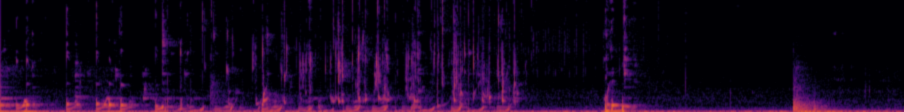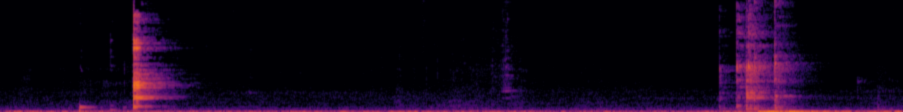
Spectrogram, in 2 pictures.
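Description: Tesla tequila glugs and splashes as a shot is poured, then glass clinks and taps ring out a few times, sharp, with quiet pauses in between and no talking.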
